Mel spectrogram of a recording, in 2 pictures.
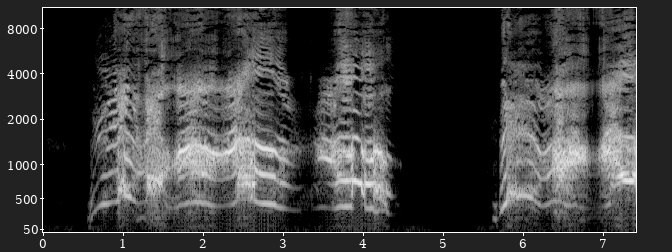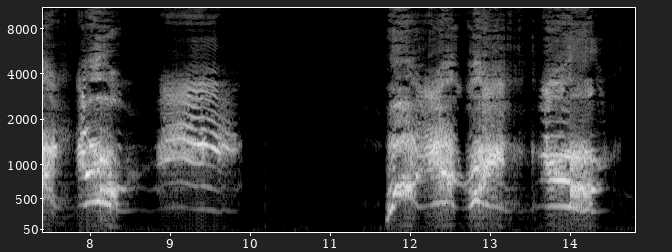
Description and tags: Just a good all around mortally wounded scream for your mortally wounded screaming needs.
